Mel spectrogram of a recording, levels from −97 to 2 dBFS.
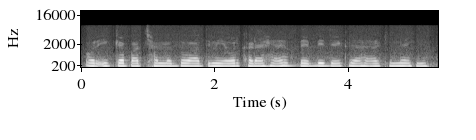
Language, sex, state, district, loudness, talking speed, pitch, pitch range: Marwari, male, Rajasthan, Churu, -14 LUFS, 170 wpm, 185 Hz, 180-190 Hz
